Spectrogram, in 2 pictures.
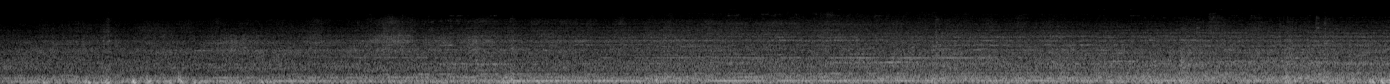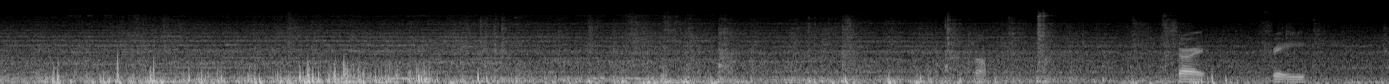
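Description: An electric train hums steadily as it rolls slowly along nearby tracks.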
